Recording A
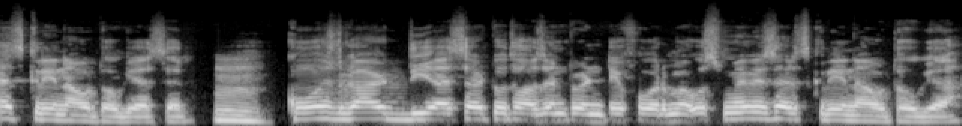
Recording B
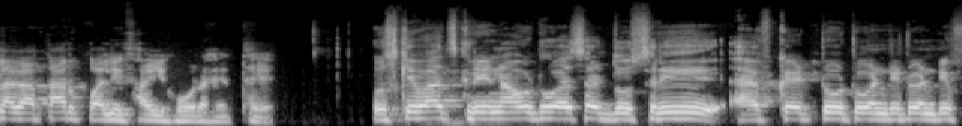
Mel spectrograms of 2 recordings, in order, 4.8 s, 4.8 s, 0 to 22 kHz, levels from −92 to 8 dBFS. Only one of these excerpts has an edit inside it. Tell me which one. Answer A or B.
B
